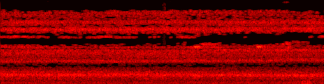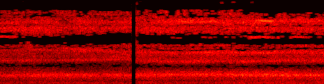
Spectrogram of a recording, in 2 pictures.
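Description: Loud, steady high-pitched hiss and squeal of a dental air-polisher and scaler running during professional teeth cleaning.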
